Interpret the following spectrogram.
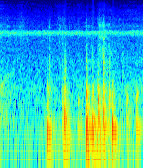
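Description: Goat hooves knocking on a hard platform deck, a quick irregular run of knocks that starts about two-thirds of a second in.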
